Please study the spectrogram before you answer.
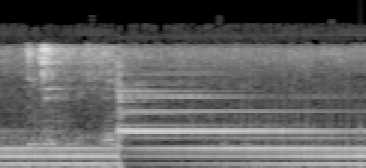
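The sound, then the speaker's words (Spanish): A bell of Toledo Cathedral rings loud and clear: a sharp strike lands early, then a rich, humming tone with several overtones rings on steadily to the end. “Este es el sonido de las campanas de la catedral”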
